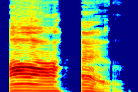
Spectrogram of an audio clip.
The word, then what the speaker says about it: Ro: named from the juices is pronounced madame r-o Madam Ro she repeated softly no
